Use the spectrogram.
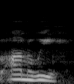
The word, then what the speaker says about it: ennui: Jaunty, tired, full of ennui. That's one of your vocabulary words, so you can see it's kind of a funny looking word because it's not English. Ennui, that's how that's pronounced.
